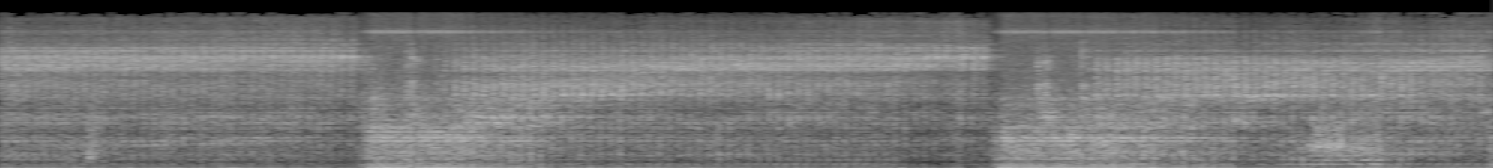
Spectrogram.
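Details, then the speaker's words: Woodturning a lamp on the lathe: steady hiss of cutting abruptly turns harsher and scratchier twice as the tool carefully removes wood and reaches the bottom of the drilled centre hole, before the live centre is fitted; a sound described as "not a good noise." "you start hearing that noise you know it's not a good noise you get to the bottom of that pool"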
